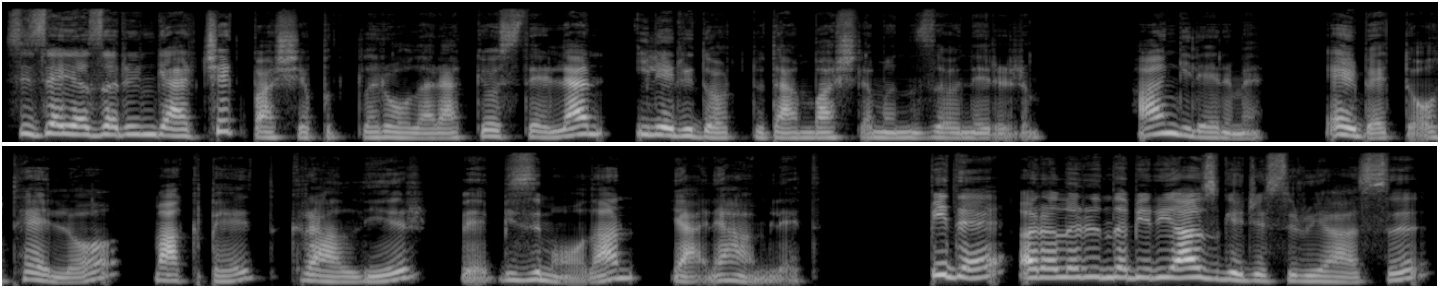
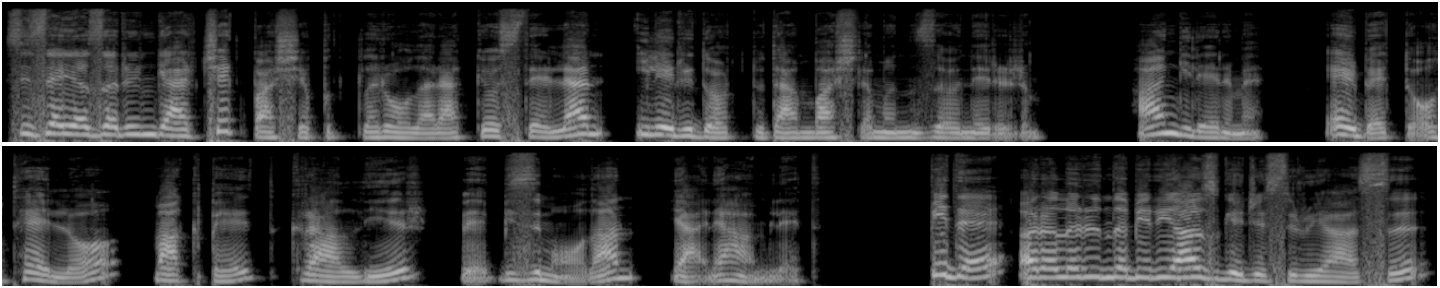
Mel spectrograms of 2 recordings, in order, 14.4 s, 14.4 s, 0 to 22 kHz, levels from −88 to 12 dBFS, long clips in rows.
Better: first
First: none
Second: distortion; slight; 9 dB below the speech

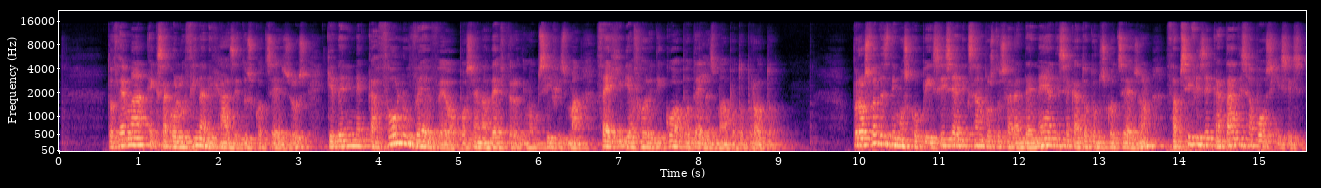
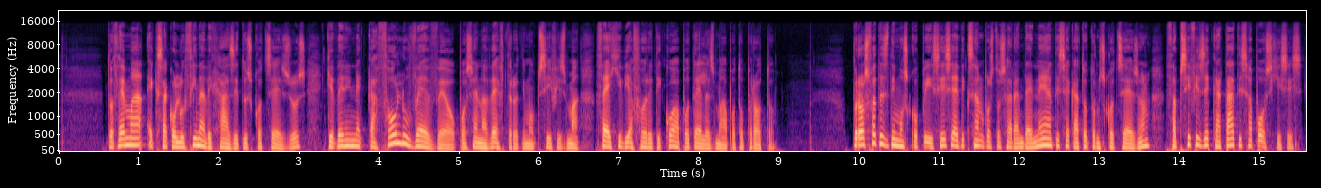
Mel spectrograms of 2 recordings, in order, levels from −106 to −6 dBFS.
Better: second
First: room echo; slight; dies away in 0.5 s // off-mic speech; far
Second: none

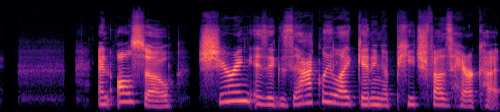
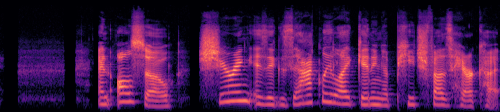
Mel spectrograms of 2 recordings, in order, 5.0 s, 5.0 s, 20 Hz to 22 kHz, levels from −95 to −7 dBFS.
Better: neither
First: thin; somewhat; fading below 400 Hz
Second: thin; somewhat; fading below 400 Hz

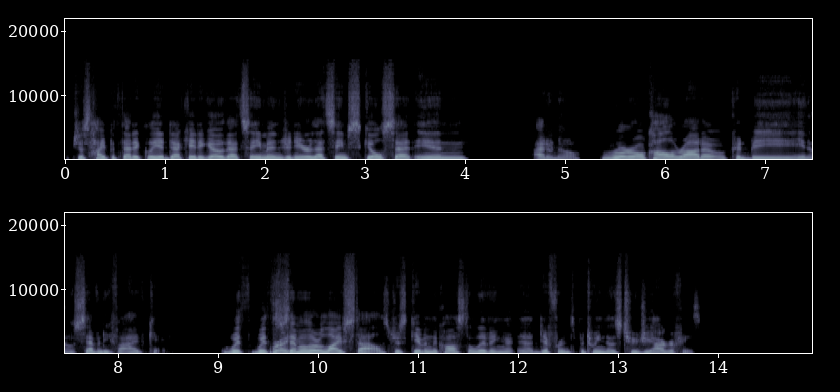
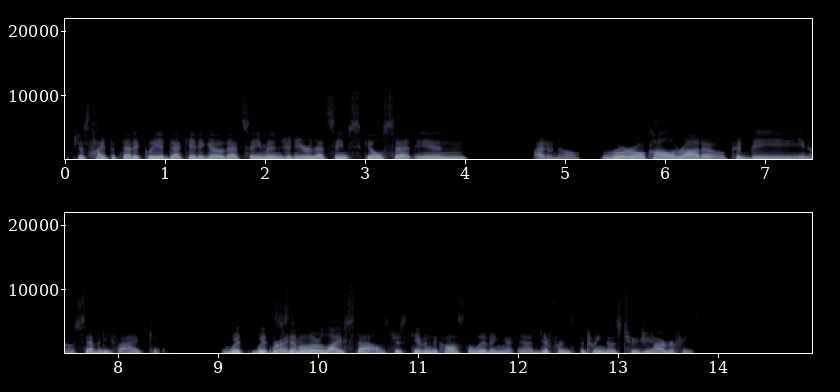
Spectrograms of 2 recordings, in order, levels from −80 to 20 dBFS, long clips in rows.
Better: first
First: none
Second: muffled; very; fading above 2 kHz

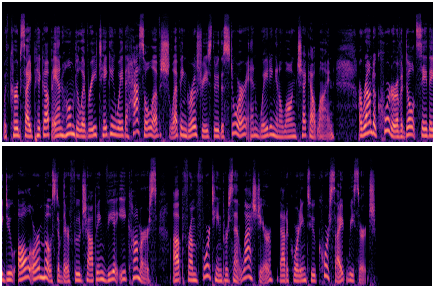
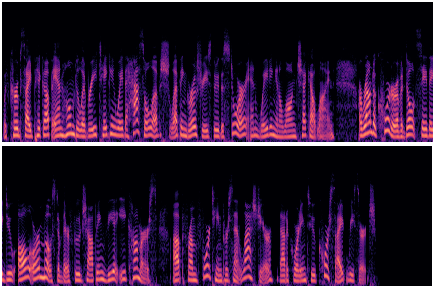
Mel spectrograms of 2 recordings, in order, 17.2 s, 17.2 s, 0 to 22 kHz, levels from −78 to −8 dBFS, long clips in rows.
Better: first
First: none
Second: muffled; very; fading above 2 kHz

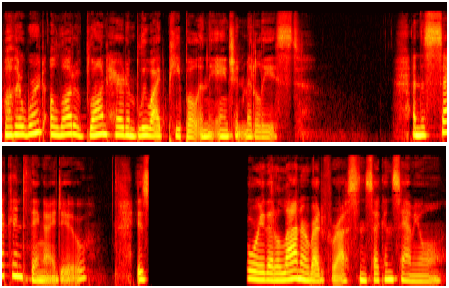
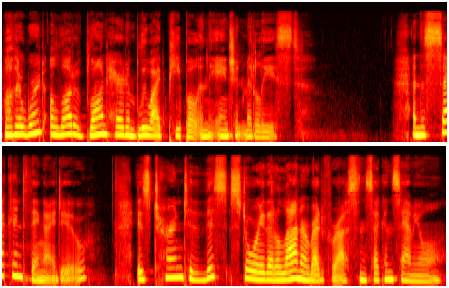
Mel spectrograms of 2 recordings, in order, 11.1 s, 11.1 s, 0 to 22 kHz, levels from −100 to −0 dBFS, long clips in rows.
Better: second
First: audio cutting out; at 7.5 s for 1 s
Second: none

